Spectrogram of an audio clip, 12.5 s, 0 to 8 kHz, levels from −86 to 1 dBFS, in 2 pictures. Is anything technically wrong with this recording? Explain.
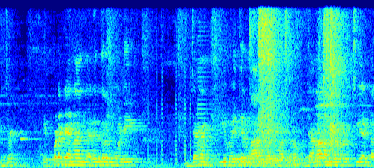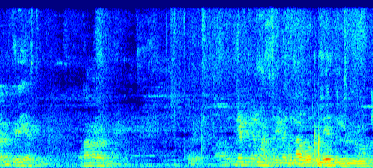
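Yes, two kinds of phone interference break into the audio, one right after the other, heard through a band-limited call path whose top end stops at 8 kHz, which fits a wideband codec such as G.722.

From 2.46 to 3.18 s there are GSM signalling bursts. A nearby 2G handset is exchanging short control transmissions with the network, and the audio circuitry rectifies each radio pulse. The result is a galloping dit-dit-dit of brief 217 Hz buzzes, fairly loud at roughly 10 dB below the wanted signal. On a waveform it shows as clustered spiky packets. A spectrogram shows short, separated vertical blocks of evenly spaced harmonic lines.

From 3.29 to 4.55 s a continuous GSM phone buzz follows, consistent with the handset now carrying a call. It transmits 217 bursts per second without gaps, so the rectified pulses form a hard, raspy 217 Hz tone rich in harmonics that has no relation to the programme. 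It sits about 18 dB below the signal. The spectrogram shows an unbroken comb of horizontal lines at multiples of 217 Hz reaching the 8 kHz ceiling. The waveform carries a fine, regular pulse-like ripple.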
